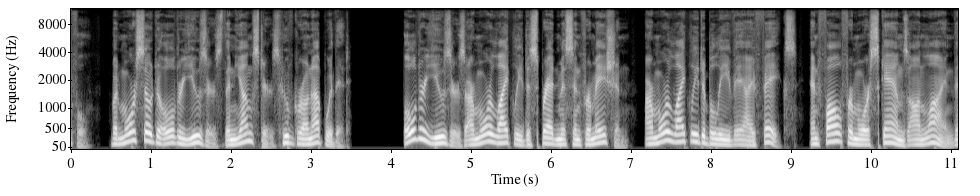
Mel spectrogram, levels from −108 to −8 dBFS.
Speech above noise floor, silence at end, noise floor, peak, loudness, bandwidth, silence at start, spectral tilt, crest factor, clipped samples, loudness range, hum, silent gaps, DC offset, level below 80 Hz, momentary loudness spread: over 72 dB; 0 s; under -90 dBFS; -2 dBFS; -19 LUFS; 12 kHz; 0.1 s; -6.5 dB/octave; 16 dB; under 0.1%; 2 LU; none; none; under 0.1%; -48 dBFS; 9 LU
